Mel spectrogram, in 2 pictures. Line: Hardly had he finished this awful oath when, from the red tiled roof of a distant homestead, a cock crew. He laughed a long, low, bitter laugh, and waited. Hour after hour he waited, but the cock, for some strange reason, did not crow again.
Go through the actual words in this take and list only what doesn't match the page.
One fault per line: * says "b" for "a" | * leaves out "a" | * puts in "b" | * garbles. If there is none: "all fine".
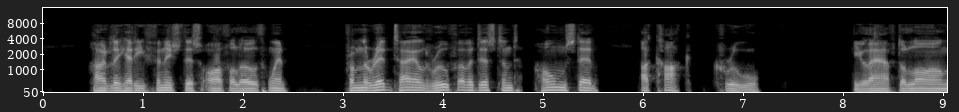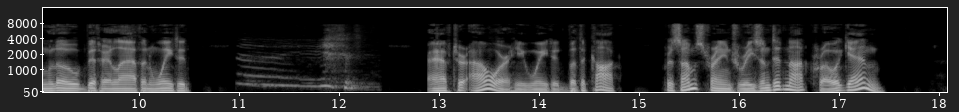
* leaves out "Hour"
